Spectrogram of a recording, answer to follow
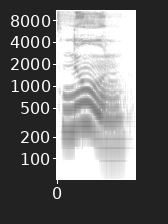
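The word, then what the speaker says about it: نون: I in Arabic that's noon the noon is pronounced just like the English n pretty easy right it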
